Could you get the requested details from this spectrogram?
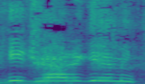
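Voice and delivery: high, silly startled squeal; mock a friend jumping back in a squeaky voice; Rob's stupid voice. Storyteller mimics his friend after the lunge, high mock alarm. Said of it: "Rob jumps back and is like".

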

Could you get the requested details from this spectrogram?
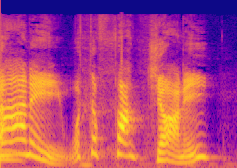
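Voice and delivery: high, loud incredulous impression; exaggerated, baffled impersonation; Bobby Mayer. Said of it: "you definitely got his tone right".

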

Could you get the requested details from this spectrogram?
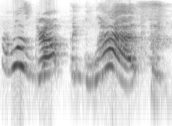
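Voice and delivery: high, slow words through laughter; real giggling squeal, barely recovering; breathless amusement. Real, not acted. Friend nearly dropped the glass, cracking up. Breaking up laughing, near accident.

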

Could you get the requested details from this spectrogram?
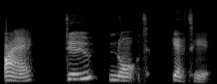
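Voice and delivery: each word slow and deliberate; slow emphatic. Real, not acted. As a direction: spell it out in disbelief. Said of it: "I'm so passionate about this".

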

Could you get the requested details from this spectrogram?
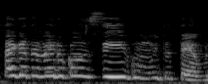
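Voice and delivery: laughing through the words; struggling to hold back laughter; trying not to laugh. Real, not acted. Fighting laughter while telling fight.

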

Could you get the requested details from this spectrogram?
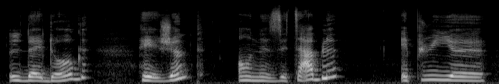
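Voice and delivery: put-on heavy French accent. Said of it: "He was like".

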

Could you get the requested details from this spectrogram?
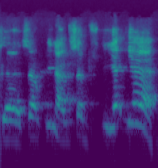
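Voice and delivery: ordinary delivery

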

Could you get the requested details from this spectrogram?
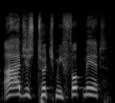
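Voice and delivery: high, loud blokey voice; chirpy lad offering a helpful tip; bright, sing-song mate in the pool; swimmer's cheery tip. Retold or imitated. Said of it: "he was like".

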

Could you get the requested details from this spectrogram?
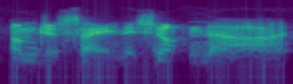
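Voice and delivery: ordinary talk, nothing marked

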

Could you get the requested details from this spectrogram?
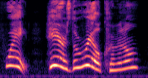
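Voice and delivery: high, loud acted call; urgent accusation. Zoo worker exposing the real criminal, high urgent shout. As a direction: burst in and halt everyone.

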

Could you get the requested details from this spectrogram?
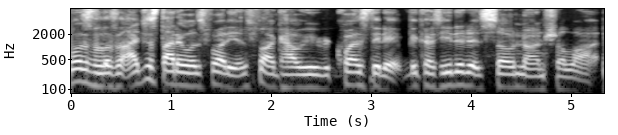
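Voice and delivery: usual speaking voice

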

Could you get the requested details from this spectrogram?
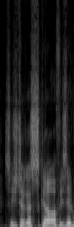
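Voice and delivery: normal talking voice

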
